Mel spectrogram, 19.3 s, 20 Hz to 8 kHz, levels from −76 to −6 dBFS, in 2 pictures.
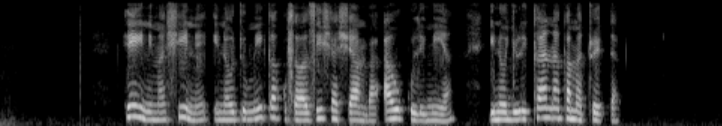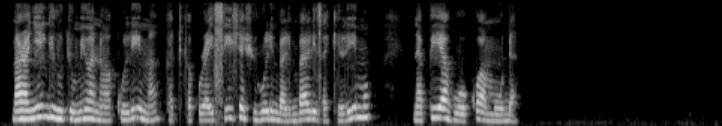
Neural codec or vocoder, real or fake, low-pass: vocoder, 24 kHz, 100 mel bands, Vocos; fake; 7.2 kHz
